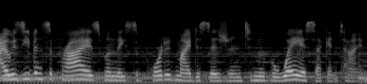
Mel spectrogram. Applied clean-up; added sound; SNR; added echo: none; none; none; none.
